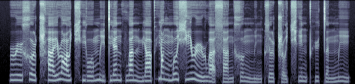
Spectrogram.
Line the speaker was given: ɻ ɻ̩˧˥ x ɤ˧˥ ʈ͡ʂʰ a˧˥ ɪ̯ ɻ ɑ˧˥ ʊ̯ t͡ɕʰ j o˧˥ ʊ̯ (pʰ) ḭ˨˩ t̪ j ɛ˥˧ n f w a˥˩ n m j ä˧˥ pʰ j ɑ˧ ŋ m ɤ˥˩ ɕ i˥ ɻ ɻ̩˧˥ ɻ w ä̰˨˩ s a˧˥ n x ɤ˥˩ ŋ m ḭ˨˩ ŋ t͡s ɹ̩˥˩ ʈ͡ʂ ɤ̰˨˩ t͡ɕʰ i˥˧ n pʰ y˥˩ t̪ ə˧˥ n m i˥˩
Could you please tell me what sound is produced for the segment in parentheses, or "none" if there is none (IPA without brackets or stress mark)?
m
